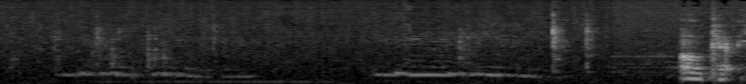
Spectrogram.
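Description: A small child talks in a high voice.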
